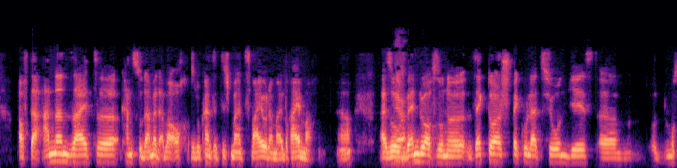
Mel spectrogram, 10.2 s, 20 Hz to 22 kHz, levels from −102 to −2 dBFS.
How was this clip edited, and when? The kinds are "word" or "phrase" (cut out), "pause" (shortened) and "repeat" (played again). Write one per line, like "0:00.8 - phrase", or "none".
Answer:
0:01.8 - word
0:02.9 - word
